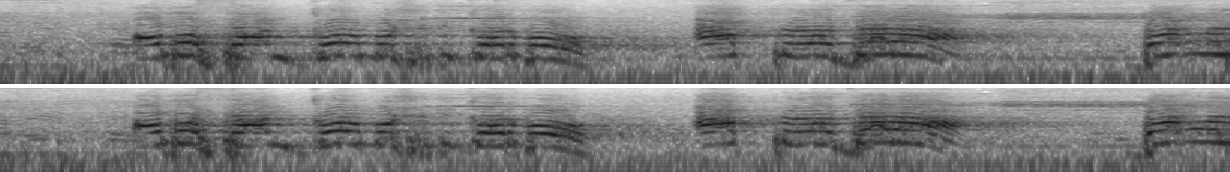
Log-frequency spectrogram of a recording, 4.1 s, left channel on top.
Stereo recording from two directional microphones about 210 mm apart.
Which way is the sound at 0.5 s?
20° right (ahead or behind).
